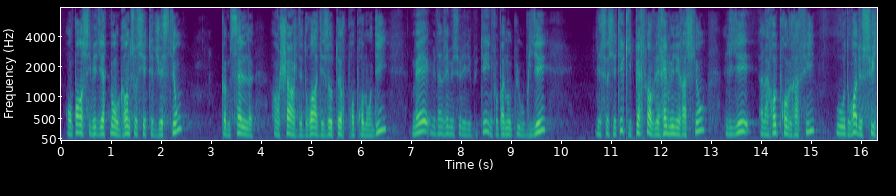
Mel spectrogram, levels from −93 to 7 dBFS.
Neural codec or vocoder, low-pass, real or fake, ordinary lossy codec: codec, 16 kHz, 8 kbps, FunCodec, trained on LibriTTS, 25 frames a second; none; fake; none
